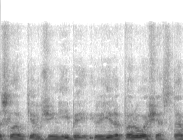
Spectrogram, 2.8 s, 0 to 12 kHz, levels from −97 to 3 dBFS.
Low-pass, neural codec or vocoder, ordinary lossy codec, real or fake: 9.9 kHz; vocoder, 22.05 kHz, 80 mel bands, WaveNeXt; AAC, 48 kbps; fake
